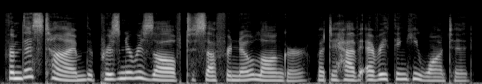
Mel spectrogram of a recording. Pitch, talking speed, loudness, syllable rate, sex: 215 Hz, 200 wpm, -18 LUFS, 5.6 syllables/s, female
